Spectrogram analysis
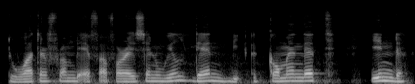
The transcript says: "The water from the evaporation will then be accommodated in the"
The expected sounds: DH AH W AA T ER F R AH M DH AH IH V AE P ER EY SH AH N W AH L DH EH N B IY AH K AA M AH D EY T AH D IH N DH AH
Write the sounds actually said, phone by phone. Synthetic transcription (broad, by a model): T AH W AA T ER F R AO M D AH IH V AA F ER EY S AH N W AH L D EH N B IY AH K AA M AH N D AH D IH N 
